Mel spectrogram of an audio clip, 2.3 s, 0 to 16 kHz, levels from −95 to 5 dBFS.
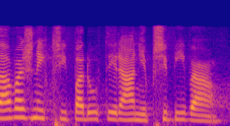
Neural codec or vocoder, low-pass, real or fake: codec, 16 kHz, 1 kbps, X-Codec, HuBERT features, trained on LibriSpeech; 7.2 kHz; fake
